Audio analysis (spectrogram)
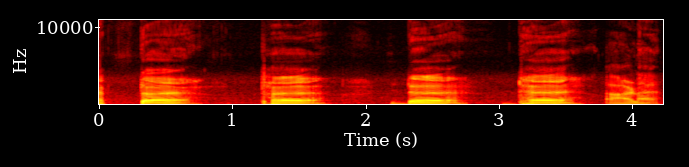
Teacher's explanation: मूर्धन्य व्यंजन, मूर्धन मतलब जो जीभ है वो ऐंठ के आवाज़ आता है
